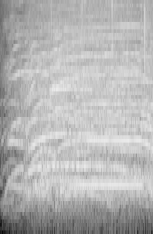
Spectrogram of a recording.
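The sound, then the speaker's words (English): A comedy show audience of dog owners cheers and whoops loudly for a second and a half, many overlapping voices forming a dense, sustained roar with high shouts rising above it. “You know your dogs can't hear you cheering for them right now, right?”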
